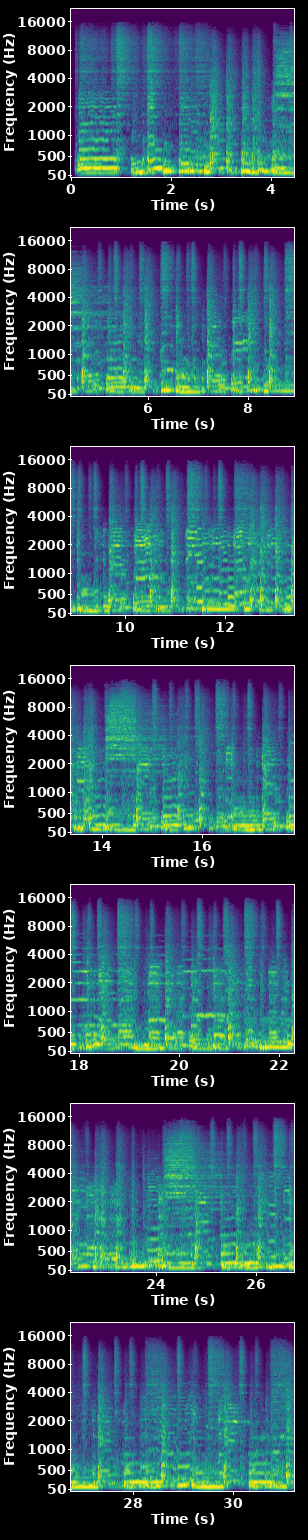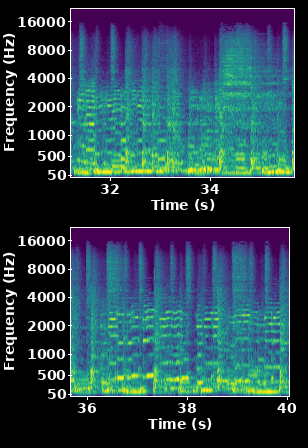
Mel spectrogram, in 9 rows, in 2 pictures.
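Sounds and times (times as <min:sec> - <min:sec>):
drum kit groove: 0:00.1 - 0:40.0
electric guitars: 0:00.1 - 0:40.0.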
